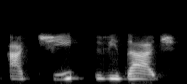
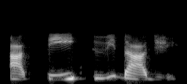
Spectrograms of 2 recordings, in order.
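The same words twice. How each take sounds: First: The t before i sounds like ch. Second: The t before i sounds like hard t. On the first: This is the usual form in most of the country. "esse nosso ti, ele será pronunciado com o som ti" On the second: This is a regional form from parts of the Northeast. "existem regiões do Brasil que falam ati"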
